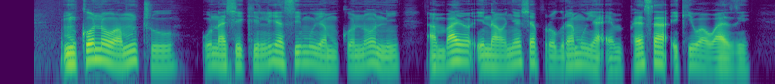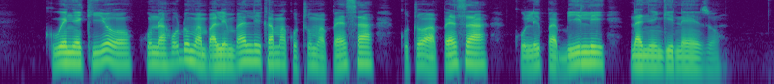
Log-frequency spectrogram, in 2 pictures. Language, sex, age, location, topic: Swahili, male, 25-35, Kisumu, finance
